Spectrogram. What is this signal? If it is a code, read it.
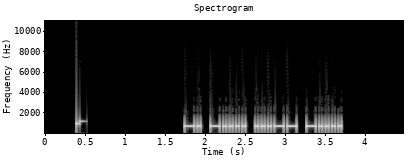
Morse code, heard as a keyed tone, about 30 wpm, 700 Hz. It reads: N636
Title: Common Cut Numbers - 4-Digit 30wpm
